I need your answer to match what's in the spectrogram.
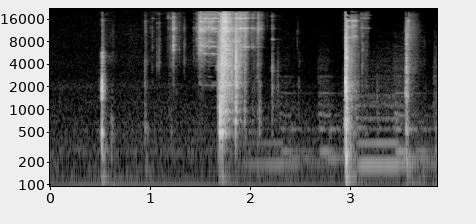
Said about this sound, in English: Oh, the keys definitely gotta go. Little jingly bitches.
